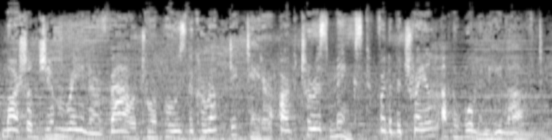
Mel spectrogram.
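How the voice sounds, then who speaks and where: An actress narrating a game's story recap as a solemn chronicler of a science-fiction war, in dramatic scripted style. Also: female voice, on the low side, sing-song, moderate pace. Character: solemn female chronicler of a sci-fi war saga. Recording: loud soundtrack music behind.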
